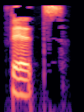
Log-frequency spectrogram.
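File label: "fits", British English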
